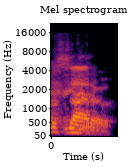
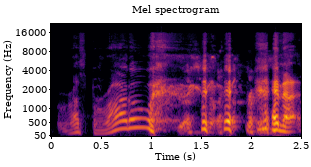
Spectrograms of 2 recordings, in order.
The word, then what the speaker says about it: Reposado: They said I pronounced it wrong. I was laughing because you were like, "What, Respirado?"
